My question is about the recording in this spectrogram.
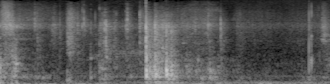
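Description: Handling noise on a clip-on lapel mic: rustling and bumping as a rubber half-face respirator is pulled off and knocks against the mic.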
